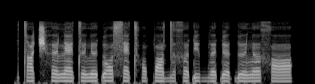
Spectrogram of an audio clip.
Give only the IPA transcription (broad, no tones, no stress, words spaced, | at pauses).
tɑt͡ʃʰɜlæ tələ ɗɔ sætʰɔpɒ dʌxʌɗɪ bɜɗɜɠə lʌ xɒ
